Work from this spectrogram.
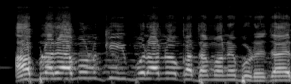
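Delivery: calling out loud.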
